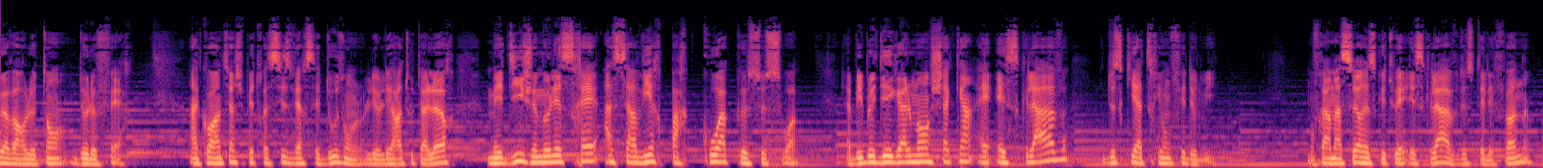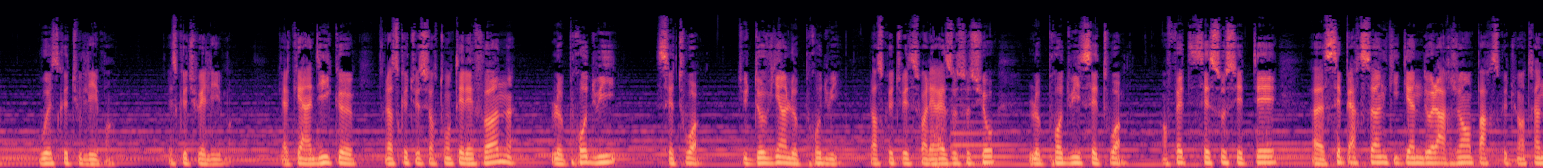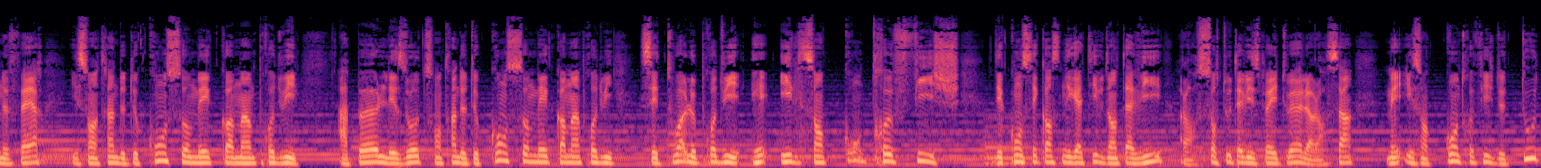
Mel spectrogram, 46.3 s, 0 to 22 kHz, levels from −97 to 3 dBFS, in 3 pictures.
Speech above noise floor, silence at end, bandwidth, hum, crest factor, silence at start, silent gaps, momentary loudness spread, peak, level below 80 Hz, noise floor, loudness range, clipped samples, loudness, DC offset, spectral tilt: 20 dB; 0 s; 13 kHz; none; 16 dB; 0 s; none; 10 LU; -2 dBFS; -50 dBFS; -37 dBFS; 4 LU; under 0.1%; -18 LUFS; under 0.1%; -6 dB/octave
